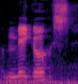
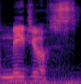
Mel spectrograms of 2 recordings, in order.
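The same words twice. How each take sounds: First: "Magos" as MAY-gohs, with a hard G; hard G pronunciation. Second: "Majos" as MAY-johs, with a J sound; soft G pronunciation. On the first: Streamer arguing the proper form, "Magos" with hard G. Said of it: "it should be May". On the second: Streamer showing the rejected form, "Majos" with a J sound. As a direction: say "Majos" with g as in gem, drawn out. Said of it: "as opposed to". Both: Shown as a demonstration.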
